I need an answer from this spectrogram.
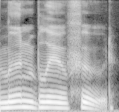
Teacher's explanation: Tongue is high and pulled back in the mouth.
